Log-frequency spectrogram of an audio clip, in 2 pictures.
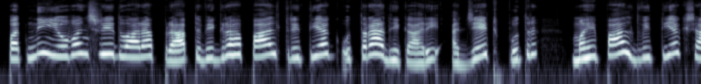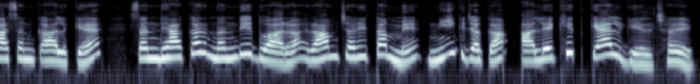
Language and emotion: Maithili, neutral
